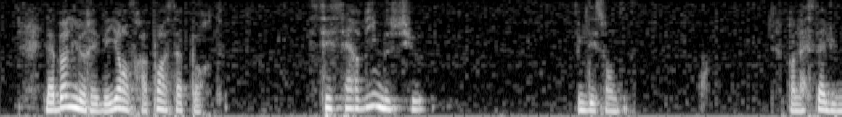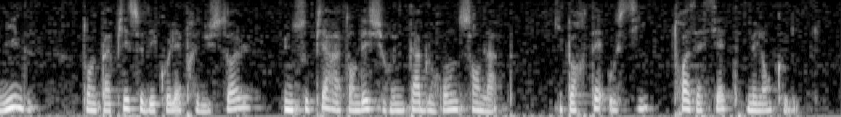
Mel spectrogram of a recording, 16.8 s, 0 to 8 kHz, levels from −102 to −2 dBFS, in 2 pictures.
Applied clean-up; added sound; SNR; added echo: none; none; none; none.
